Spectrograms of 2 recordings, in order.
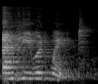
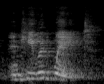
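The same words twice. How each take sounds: The two takes are said the same way.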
